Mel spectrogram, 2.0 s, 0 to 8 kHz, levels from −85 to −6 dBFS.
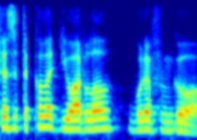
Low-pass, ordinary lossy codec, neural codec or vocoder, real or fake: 7.2 kHz; Opus, 24 kbps; codec, 16 kHz, 0.2 kbps, FocalCodec; fake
